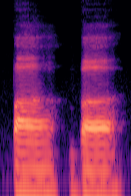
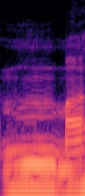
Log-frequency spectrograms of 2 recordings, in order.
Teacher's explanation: produced with the nasal airflow, where the velum goes down and the air comes out from the nose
